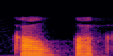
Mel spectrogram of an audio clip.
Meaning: high-crowned cap: cook cap, calpack, kalpak, fool's cap, nightcap etc
- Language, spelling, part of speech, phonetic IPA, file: Russian, колпак, noun, [kɐɫˈpak], Ru-колпак.ogg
